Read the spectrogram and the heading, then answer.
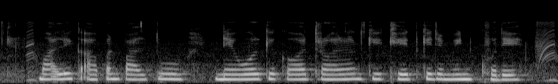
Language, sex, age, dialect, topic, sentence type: Bhojpuri, female, 18-24, Southern / Standard, agriculture, question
